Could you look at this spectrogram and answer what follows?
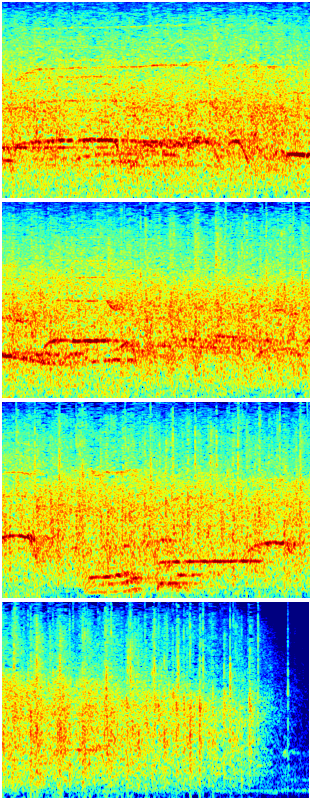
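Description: A large conference audience bursts into sustained applause with cheers and whoops, welcoming animal rights speaker Howard Lyman to the stage; dense clapping holds steady for about fourteen seconds, with scattered shouts and a brief voice, before fading out.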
